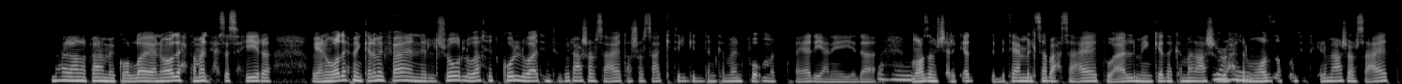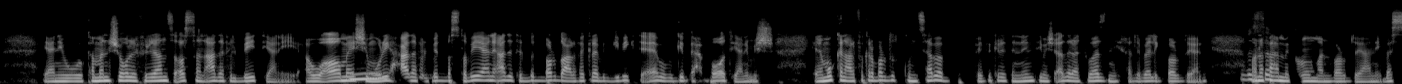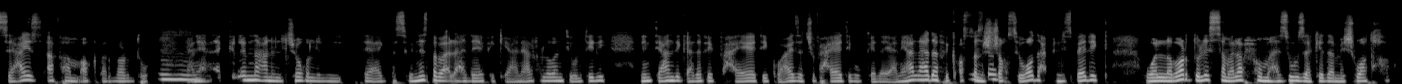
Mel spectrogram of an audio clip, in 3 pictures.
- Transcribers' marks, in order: unintelligible speech; static; in English: "الfreelance"
- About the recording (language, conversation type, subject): Arabic, advice, إزاي أوازن بين شغلي الحالي وتحقيق هدفي الشخصي في الحياة؟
